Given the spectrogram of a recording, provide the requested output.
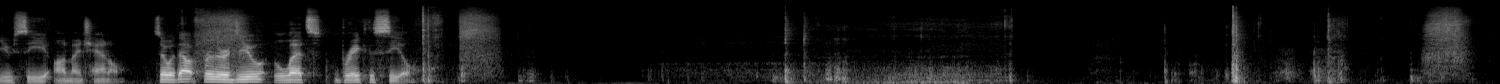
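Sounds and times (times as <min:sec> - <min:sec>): tape ripping hiss: 0:01.8 - 0:02.7, 0:04.5 - 0:05.2, 0:14.2 - 0:15.0
scraping along tape seam: 0:01.9 - 0:02.7.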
